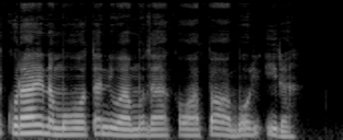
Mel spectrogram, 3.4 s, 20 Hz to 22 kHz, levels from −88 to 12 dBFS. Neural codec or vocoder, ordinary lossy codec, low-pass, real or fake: none; none; 19.8 kHz; real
